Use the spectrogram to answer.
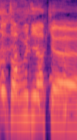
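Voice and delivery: slow, laughing through the words. Real, not acted. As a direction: giggle while you speak. Laughs after drinking the coke.

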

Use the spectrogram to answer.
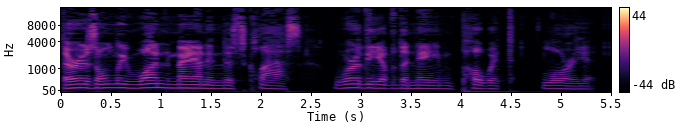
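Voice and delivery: low and soft, steady and grave. A narrator's reading. Student answering his teacher's challenge, low and soft. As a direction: say it low and serious. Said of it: "in a low voice".

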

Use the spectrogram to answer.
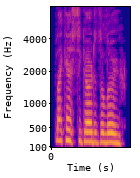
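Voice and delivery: usual speaking voice

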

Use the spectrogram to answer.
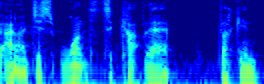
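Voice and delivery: dropping to a low mutter; quiet. Real, not acted. Muttered violent aside.

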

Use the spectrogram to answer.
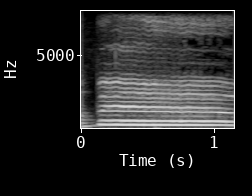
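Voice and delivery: high, loud ghost boo. Shown as a demonstration. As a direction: shout a spooky boo. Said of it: "that's how you boo".

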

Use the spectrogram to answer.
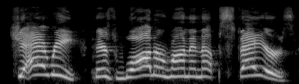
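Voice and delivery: high, drawn-out call upstairs; acted calling out. Daughter telling Jerry about the water, mock high-pitched holler. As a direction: imitate a daughter calling out, stretched.

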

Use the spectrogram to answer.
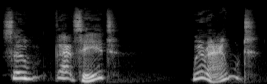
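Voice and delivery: slow, high stunned disbelief. Acted. Stan stunned at being dropped from Carno, slow and high. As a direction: let it hang, slow and dazed.

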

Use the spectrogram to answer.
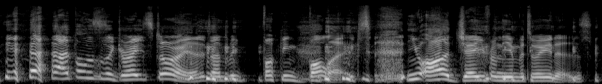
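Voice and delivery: high laughing complaint; laughing outrage. Real, not acted. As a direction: laugh while protesting loudly. Outraged at fake story.

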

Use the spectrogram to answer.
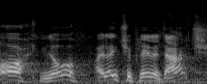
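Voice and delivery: put-on comic Dutch accent, chatty; mock Dutchman, casual delivery. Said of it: "He's a wee Dutch accent. You're good at that".

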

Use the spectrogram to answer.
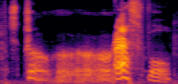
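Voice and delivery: "stressful" with a long growled R; exaggerated growl, slowly drawn out. Shown as a demonstration. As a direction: growl through the first syllable of "stressful". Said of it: "You heard the growl".

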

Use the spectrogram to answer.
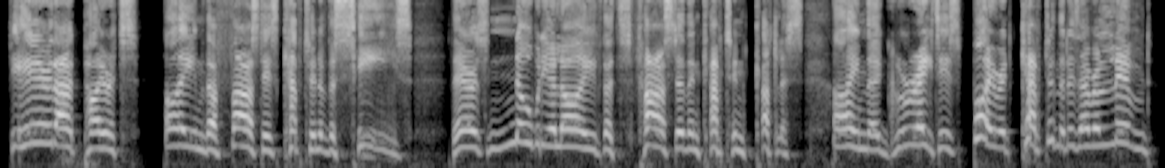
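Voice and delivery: high, boastful pirate captain's call; triumphant shout. A narrator's reading. Captain Cutlass boasts to pirates after winning, shouting. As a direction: crow your victory to the whole crowd. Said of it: "Captain Cutlass began to shout".

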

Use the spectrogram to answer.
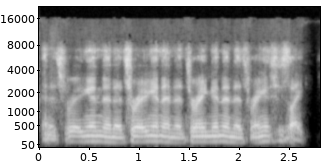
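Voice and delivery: ordinary talk

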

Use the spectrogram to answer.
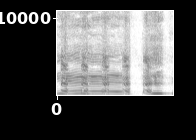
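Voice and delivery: high, laughing agreement; mock giddy, helpless yes; imitated laughing. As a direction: squeal it out through put-on laughter. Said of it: "while he's laughing".

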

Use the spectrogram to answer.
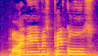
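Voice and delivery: high cartoon-mascot squeak; Mickey Mouse. Introducing Pickles the parrot, sounding like Mickey Mouse. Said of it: "That sounded like Mickey Mouse".

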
